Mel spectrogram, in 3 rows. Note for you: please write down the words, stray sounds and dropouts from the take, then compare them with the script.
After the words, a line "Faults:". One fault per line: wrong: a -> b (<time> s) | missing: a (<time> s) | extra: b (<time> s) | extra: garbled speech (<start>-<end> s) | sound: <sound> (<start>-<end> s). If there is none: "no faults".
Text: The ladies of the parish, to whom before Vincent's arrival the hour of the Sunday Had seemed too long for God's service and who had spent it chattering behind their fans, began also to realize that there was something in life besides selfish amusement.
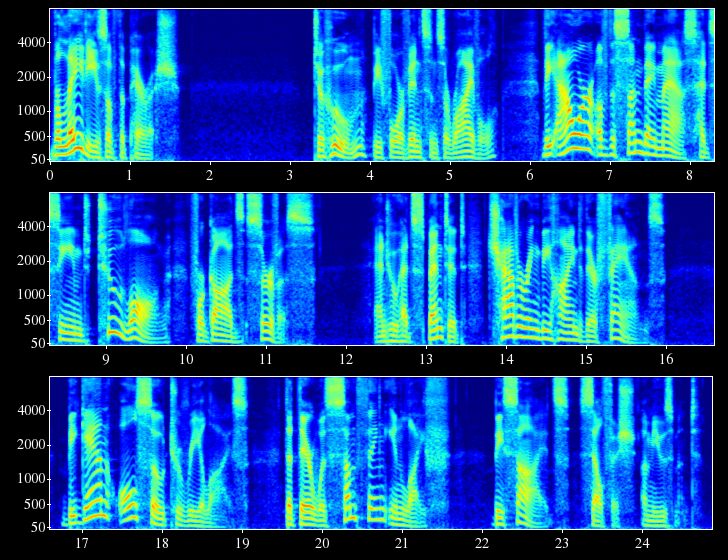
The ladies of the parish, to whom before Vincent's arrival the hour of the Sunday Mass had seemed too long for God's service and who had spent it chattering behind their fans, began also to realize that there was something in life besides selfish amusement.
Faults:
extra: Mass (7.6 s)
